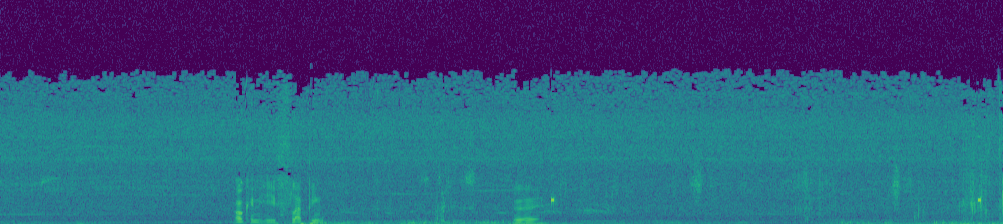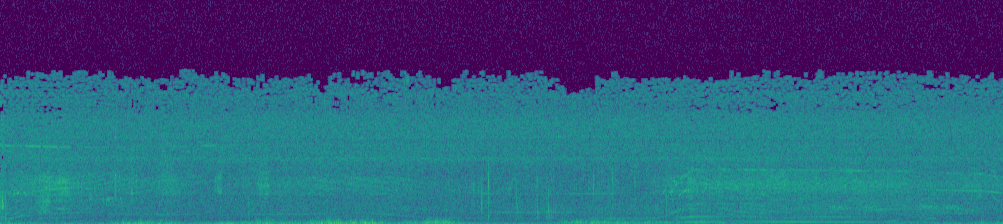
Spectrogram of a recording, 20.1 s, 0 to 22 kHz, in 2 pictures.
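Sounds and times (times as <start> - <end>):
faint electric motor whine: 0.0 - 20.0
wind buffeting microphone: 2.8 - 20.0.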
